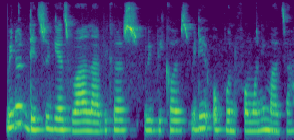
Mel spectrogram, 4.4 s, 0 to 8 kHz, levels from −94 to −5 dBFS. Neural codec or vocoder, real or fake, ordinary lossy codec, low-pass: none; real; none; none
